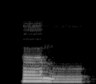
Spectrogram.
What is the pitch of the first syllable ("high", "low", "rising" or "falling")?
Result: high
